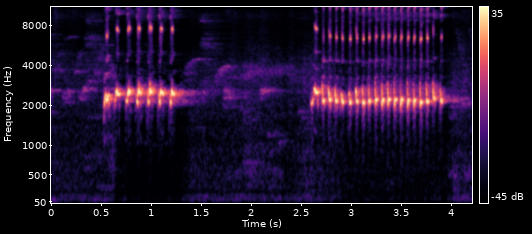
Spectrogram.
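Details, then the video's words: Yellow-vented bulbul giving a morning 'cuk cuk' rapid-fire call meant to get other bulbuls singing: two bursts of fast, evenly pulsed bright chattering notes, the second longer, with a soft low hum between. "Panggilan trucukan gacor Cuk cuk Ropel pagi hari ini SUARA PINTAR menjadikan trucuk lain jadi gacor"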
